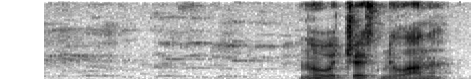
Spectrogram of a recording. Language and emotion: Russian, neutral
